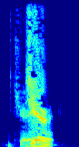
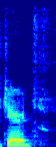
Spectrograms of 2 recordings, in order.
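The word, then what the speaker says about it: Jarrod: Gerard Saltalamacchia. Is that how you say his name? – Jared.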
